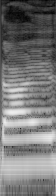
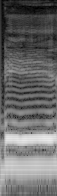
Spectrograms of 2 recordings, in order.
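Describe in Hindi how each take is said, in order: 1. स्वर 'eye' जैसा फिसलता है। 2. स्वर सादा 'eh' है। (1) "इस तरीके से नहीं प्रोनाउंस करना है" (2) "इस तरीके से हम इनको पढ़ेंगे"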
